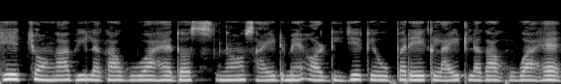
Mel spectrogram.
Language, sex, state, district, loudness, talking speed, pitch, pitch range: Hindi, female, Jharkhand, Deoghar, -16 LUFS, 215 wpm, 200 Hz, 200-210 Hz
